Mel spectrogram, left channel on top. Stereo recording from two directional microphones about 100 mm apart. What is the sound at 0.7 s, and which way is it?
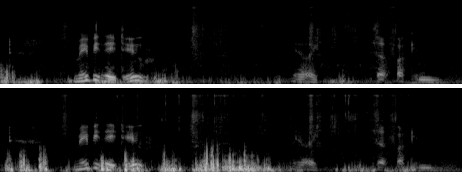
Speech, 60° left (ahead or behind).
